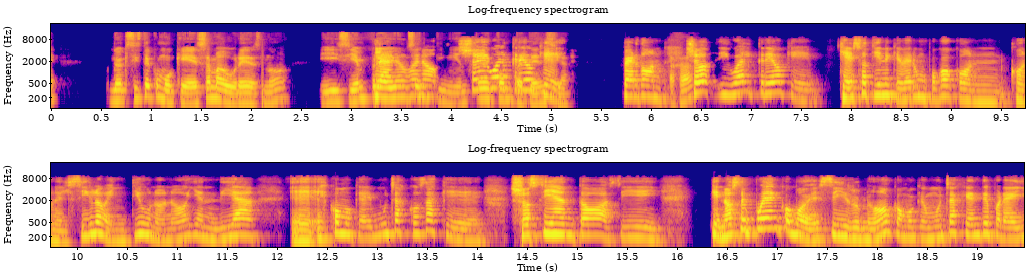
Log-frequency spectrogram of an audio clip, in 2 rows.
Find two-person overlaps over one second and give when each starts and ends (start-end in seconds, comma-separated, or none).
3.2-5.1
